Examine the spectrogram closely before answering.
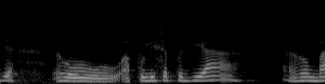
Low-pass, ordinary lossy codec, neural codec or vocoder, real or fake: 5.4 kHz; none; none; real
